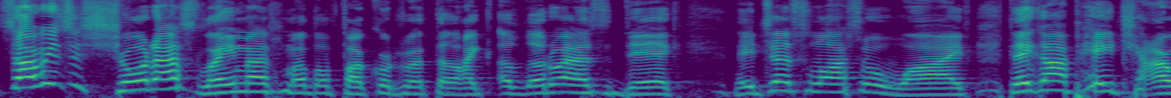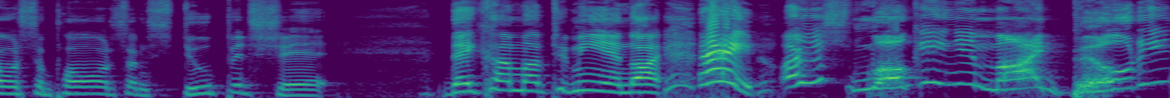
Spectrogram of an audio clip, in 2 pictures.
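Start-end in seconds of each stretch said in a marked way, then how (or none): 9.2-11.6 very high, shrill, loud confrontational screaming. Retelling a security guard confronting them about smoking: imitating a security guard screaming. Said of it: "Sorry for the screaming".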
